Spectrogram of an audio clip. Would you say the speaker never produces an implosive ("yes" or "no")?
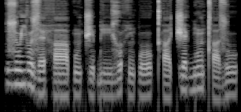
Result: no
